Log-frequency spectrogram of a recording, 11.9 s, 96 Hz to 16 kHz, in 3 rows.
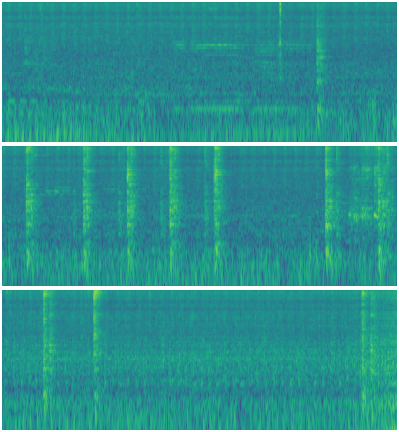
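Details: Yamaha R15 V4 after repair of engine noise (timing chain, cam bearing and rocker work): a steady single-cylinder idle with a few faint scattered clicks in the background, holding an even beat. Normal idle.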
